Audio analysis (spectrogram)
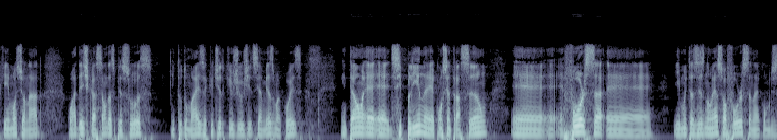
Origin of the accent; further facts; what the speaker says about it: Montenegro, Rio Grande do Sul, Brazil; Eu, quando era pequeno, morava em Costa da Serra, que era distante aqui do município de Montenegro, 11 quilômetros, 12 quilômetros, e com a estrada de chão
